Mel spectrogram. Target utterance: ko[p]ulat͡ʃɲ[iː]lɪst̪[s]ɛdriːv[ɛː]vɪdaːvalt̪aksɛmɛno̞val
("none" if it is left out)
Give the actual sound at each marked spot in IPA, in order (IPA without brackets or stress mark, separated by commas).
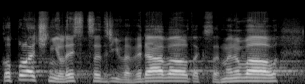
p, iː, s, ɛ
